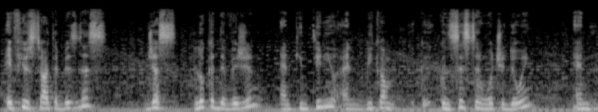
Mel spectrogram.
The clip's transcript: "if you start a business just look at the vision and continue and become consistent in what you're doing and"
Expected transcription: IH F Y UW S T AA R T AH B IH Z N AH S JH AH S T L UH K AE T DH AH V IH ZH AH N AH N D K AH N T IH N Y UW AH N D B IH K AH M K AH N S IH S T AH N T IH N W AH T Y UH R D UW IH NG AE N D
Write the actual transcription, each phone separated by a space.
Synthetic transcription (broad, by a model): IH F Y UW S T AA R T AH B IH Z N AH S JH AH S T L UH K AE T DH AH V IH ZH AH N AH N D K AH N T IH N Y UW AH N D B IH K AH M K AH N S IH S T AH N T W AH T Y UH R D UW IH NG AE N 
